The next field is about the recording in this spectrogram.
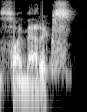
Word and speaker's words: cymatics: Are you familiar with the term cymatics? You heard of cymatics? – I'm not sure. You might have to explain it to me. – Okay. It's spelled C-Y-M-A-T-I-C-S. – Cymatics.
